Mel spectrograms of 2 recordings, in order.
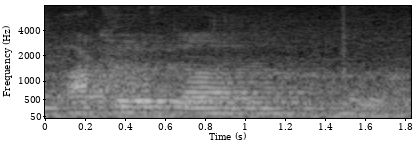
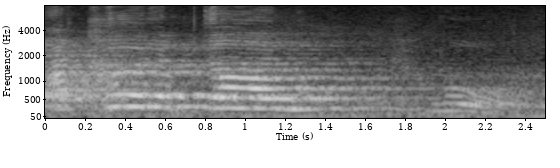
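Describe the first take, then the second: First: Soft, low, hushed regretful murmur; quiet regret. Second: Anguished outcry. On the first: Pretend. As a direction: say it softly as a quiet lament. Imagined regret before heaven. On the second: A narrator's reading. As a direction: cry it out in despair, then drop away. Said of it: "Schindler begins to weep".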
